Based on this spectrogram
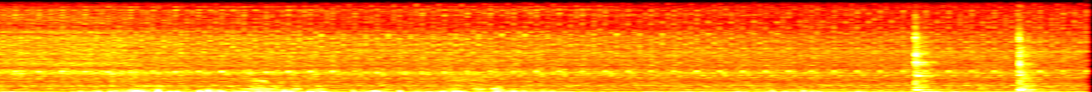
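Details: Hyundai Venue petrol engine at idle: an uneven, stumbling idle with irregular low thumps and dropouts instead of a smooth beat. The engine is misfiring and the cause is not yet clear.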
